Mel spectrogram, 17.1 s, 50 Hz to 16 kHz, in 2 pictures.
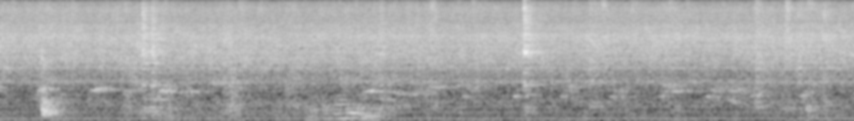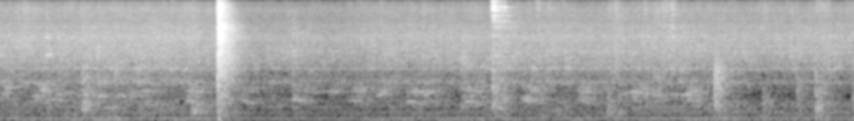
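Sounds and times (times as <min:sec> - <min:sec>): food sizzling in a pan: 0:00.0 - 0:17.0
kitchenware clinking: 0:00.3 - 0:02.8, 0:03.6 - 0:10.7, 0:11.3 - 0:14.4.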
